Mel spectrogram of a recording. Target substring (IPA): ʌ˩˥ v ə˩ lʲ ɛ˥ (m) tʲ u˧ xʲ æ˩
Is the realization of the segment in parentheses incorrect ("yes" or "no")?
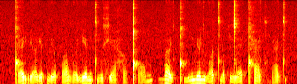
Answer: no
